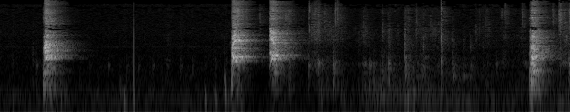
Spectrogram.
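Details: Corgi dog barking: four loud, sharp barks spaced a couple of seconds apart, two close together in the middle, with quiet indoor rustling between them.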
